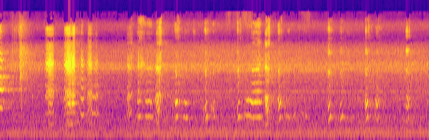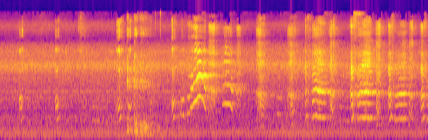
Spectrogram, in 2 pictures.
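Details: Newborn baby just born: short, repeated high-pitched cries and whimpers over steady room hum with background voices; vigorous newborn cry.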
